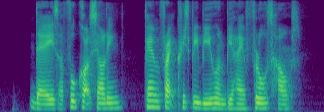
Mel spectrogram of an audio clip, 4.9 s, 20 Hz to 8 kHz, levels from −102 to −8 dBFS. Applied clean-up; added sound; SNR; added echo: neural mask model DeepFilterNet 3.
